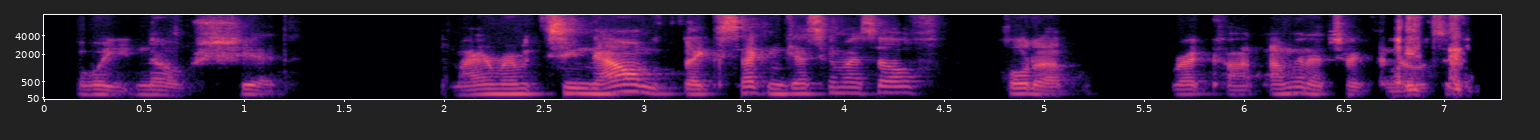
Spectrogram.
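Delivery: plain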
